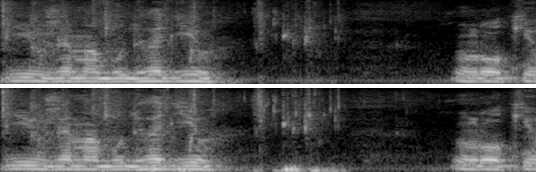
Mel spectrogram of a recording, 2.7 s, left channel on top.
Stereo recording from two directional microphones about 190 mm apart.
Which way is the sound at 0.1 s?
20° right (ahead or behind).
